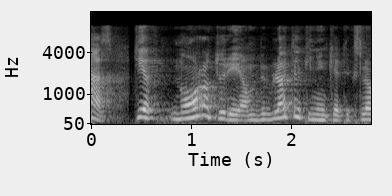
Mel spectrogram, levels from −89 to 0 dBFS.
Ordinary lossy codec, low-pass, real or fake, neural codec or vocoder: MP3, 96 kbps; 9.9 kHz; fake; vocoder, 22.05 kHz, 80 mel bands, Vocos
